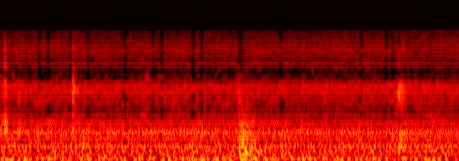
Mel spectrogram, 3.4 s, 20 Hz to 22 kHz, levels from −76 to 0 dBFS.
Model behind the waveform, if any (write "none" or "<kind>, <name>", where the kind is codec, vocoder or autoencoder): vocoder, Vocos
